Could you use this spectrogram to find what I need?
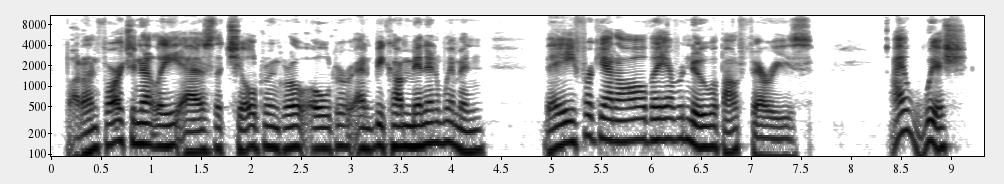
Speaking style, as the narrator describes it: she added wistfully

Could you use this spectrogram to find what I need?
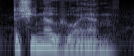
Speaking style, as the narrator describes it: Sue laughed gently

